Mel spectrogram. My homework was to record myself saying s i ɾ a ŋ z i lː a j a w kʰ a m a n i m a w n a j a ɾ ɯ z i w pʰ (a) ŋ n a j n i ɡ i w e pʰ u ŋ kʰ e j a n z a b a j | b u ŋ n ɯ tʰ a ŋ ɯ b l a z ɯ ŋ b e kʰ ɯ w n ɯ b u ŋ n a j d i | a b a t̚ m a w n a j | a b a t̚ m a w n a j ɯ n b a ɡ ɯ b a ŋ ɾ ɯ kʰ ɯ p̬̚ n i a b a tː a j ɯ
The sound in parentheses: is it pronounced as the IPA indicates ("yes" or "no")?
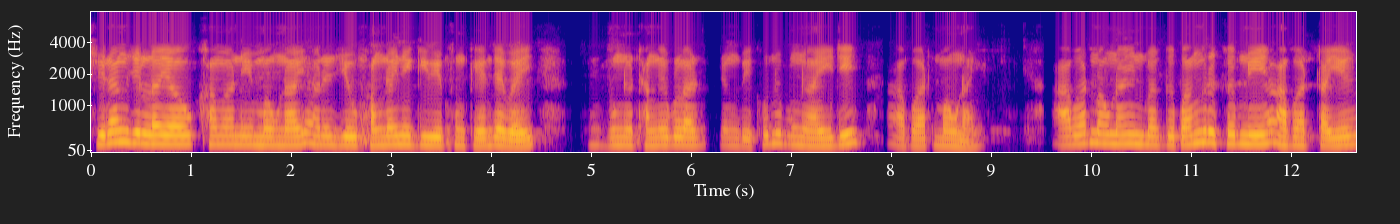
yes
